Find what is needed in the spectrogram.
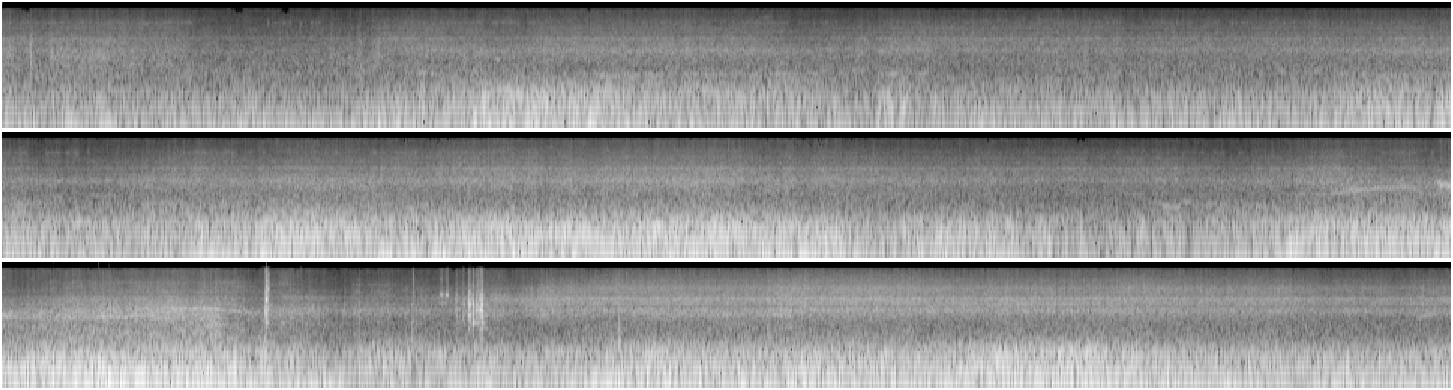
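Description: Rushing airflow of a paraglider in flight buffeting the camera microphone, a low steady rush that swells and eases and is loudest about three-quarters of the way through. Two sharp clicks come shortly after the loudest part.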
